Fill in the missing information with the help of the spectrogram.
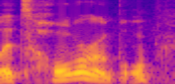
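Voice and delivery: ordinary delivery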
